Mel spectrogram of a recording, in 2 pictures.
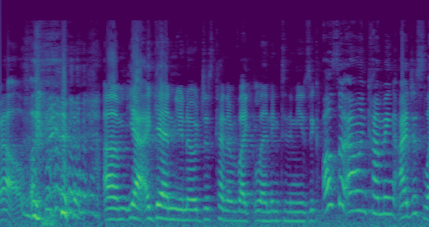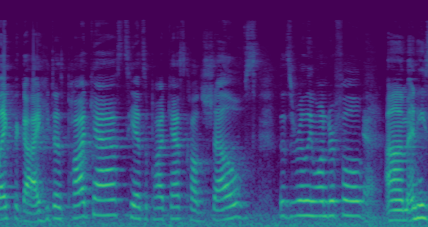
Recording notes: Repodcasting’s first-ever LIVE EPISODE?! Recorded on site at Calgary Expo.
